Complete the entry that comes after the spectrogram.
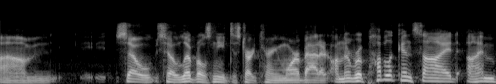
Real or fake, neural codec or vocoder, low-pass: fake; codec, 24 kHz, 6 kbps, HILCodec; 7.2 kHz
